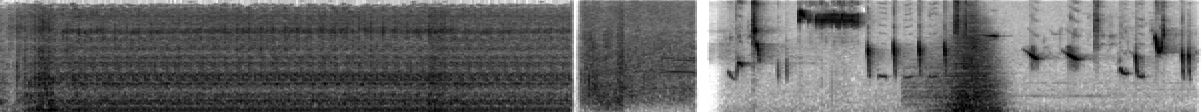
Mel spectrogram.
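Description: A steady, layered droning sound runs for about six seconds and cuts off suddenly. After it come birds chirping in short calls, scattered clicks and a brief rush of noise near the end.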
